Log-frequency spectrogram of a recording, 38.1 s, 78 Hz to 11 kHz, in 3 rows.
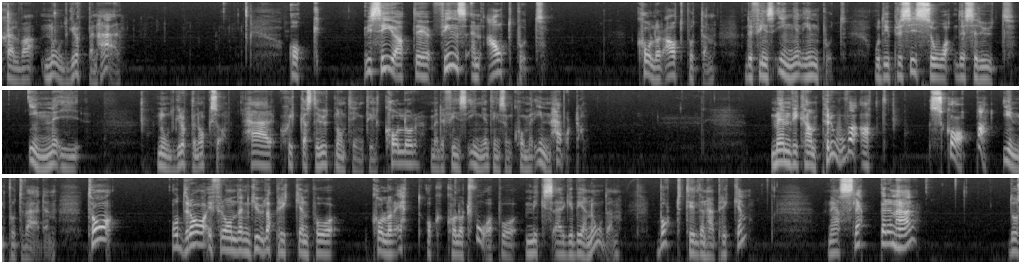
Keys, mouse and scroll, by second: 0.1 click, 3.3-5.1 scroll up 2, 11.2 Tab, 12.3-13.1 scroll down 1, 13.1-13.6 scroll down 1, 14.0-16.0 shift+middle drag, 23.1-25.4 shift+middle drag, 30.2-36.2 drag.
